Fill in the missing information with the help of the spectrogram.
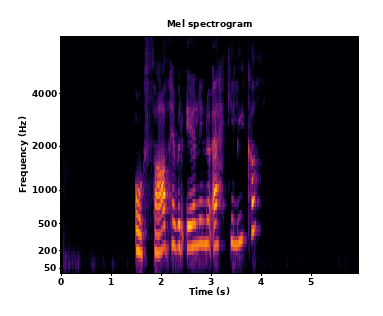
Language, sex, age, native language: Icelandic, female, 20-29, Icelandic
